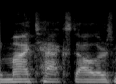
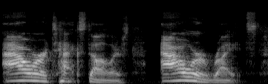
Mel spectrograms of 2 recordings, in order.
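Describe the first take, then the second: First: "my" leaned on in a slow, mocking "my tax dollars"; sneering "my tax dollars", slowed down; stress on my. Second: "our" punched in "our tax dollars, our rights", slow and firm; emphatic, slowed "our tax dollars" against the selfish "my"; stress on our. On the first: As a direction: drag out "my tax dollars" to mock his selfishness. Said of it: "I hear you, hear you saying". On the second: Real, not acted. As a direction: hit "our" hard to answer his "my". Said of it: "I'm talking about our rights".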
